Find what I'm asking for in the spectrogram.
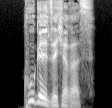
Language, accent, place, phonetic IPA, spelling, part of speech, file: German, Germany, Berlin, [ˈkuːɡl̩ˌzɪçəʁəs], kugelsicheres, adjective, De-kugelsicheres.ogg
- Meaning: strong/mixed nominative/accusative neuter singular of kugelsicher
